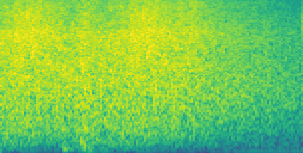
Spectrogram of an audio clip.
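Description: A splash of muddy water drenching a person: a loud rushing hiss that sets in just before and slowly fades away over about two seconds.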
